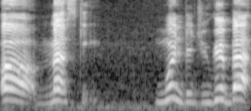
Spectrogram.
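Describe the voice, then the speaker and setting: Using a put-on character voice, a woman speaks at a fairly slow pace with a high pitch. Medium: read story.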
